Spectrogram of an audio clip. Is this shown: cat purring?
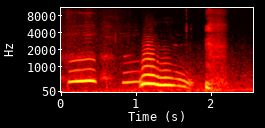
no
